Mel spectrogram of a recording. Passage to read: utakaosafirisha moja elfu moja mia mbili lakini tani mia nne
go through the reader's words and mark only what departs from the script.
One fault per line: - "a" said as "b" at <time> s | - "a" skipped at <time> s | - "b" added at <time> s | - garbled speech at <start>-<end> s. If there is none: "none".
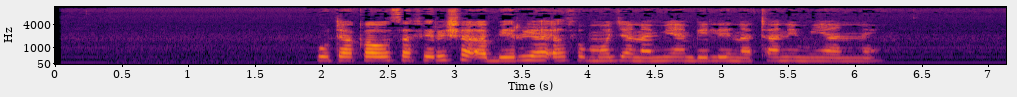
- "moja" said as "abiria" at 3.2 s
- "na" added at 4.3 s
- "lakini" said as "na" at 5.1 s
